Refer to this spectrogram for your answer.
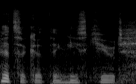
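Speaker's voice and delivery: soft, hushed whispered aside. Voicing a character leaning over to another: whispering. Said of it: "and she whispers".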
